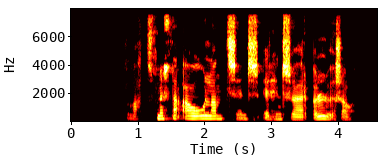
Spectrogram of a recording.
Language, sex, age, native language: Icelandic, female, 20-29, Icelandic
